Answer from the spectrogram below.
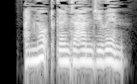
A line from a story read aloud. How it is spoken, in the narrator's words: I said as gently as I could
